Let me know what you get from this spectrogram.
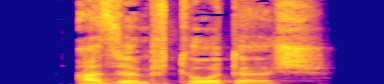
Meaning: asymptotic
- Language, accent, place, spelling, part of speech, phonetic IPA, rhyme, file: German, Germany, Berlin, asymptotisch, adjective, [azʏmˈptoːtɪʃ], -oːtɪʃ, De-asymptotisch.ogg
